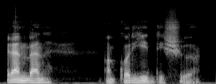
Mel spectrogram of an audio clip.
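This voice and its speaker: A man voicing a young male prisoner who speaks quietly and with resignation. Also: low-pitched, steady tone, no room sound, dull audio. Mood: resigned.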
